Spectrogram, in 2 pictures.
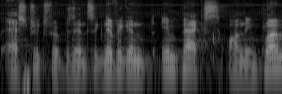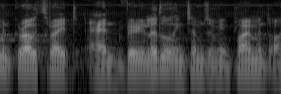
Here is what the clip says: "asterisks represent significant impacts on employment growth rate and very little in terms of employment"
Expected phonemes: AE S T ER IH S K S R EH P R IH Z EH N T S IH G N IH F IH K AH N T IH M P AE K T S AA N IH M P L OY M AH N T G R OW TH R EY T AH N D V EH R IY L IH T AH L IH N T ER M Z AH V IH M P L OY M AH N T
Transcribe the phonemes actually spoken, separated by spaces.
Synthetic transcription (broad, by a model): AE S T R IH K S R EH P R IH Z EH N T S IH G N IH F IH K AH N T IH M P AE K T S N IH M P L OY M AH N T G R OW TH R EY T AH N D V EH R IY L IH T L IH N T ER M Z AH V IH M P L OY M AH N T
